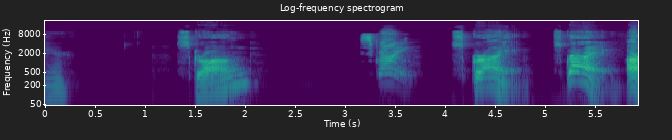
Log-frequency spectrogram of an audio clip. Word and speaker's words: scrying: This work, by Merrick Casaubon, describes the occultist Dee's activities with his associate, Edward Kelly, in the art of scrying or crystal gazing.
